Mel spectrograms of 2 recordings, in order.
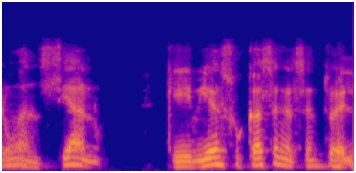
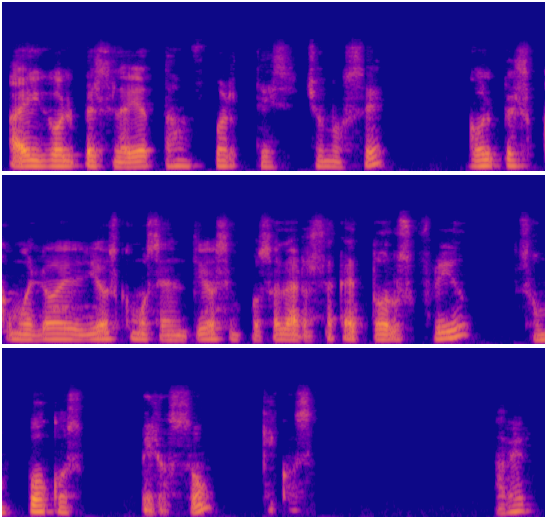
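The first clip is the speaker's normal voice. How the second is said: poem reading. Acted. Lee poemas de Vallejo. (recitando el poema en voz baja)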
